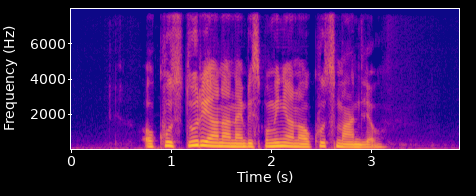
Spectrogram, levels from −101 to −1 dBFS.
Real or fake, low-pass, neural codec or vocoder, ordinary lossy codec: fake; none; codec, 16 kHz, 4 kbps, FunCodec, trained on LibriTTS, 50 frames a second; none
